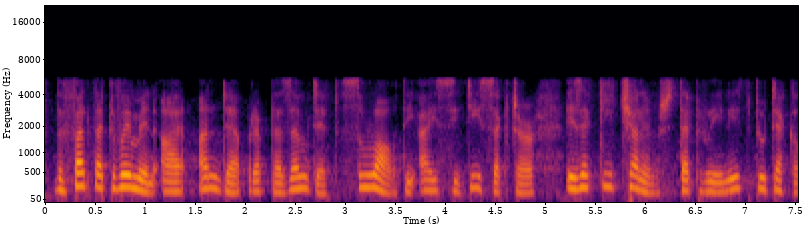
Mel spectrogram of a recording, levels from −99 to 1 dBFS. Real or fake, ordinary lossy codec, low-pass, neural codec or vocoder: fake; AAC, 48 kbps; 5.4 kHz; codec, 24 kHz, 0.9 kbps, WavTokenizer, medium speech release version 1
